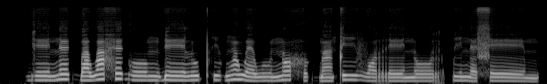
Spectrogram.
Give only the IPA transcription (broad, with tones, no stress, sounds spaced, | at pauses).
ɡ eː˨ n ɛ˦ ɡ͡b a˨ w a˦ h ɛ˦ ɡ oː˨ ŋ ɗ eː˨ l u˨˦ pʰ i˨ ɡʷ ã˦ w ɛ˨ w u˨ n ɔ˦ h ʊ˨ ɡ͡b ã˨ t i˦ v ɔ˨ r eː˨ n oː˨ r k͡p i˦ n ɛ˨ s eː˦˨ m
